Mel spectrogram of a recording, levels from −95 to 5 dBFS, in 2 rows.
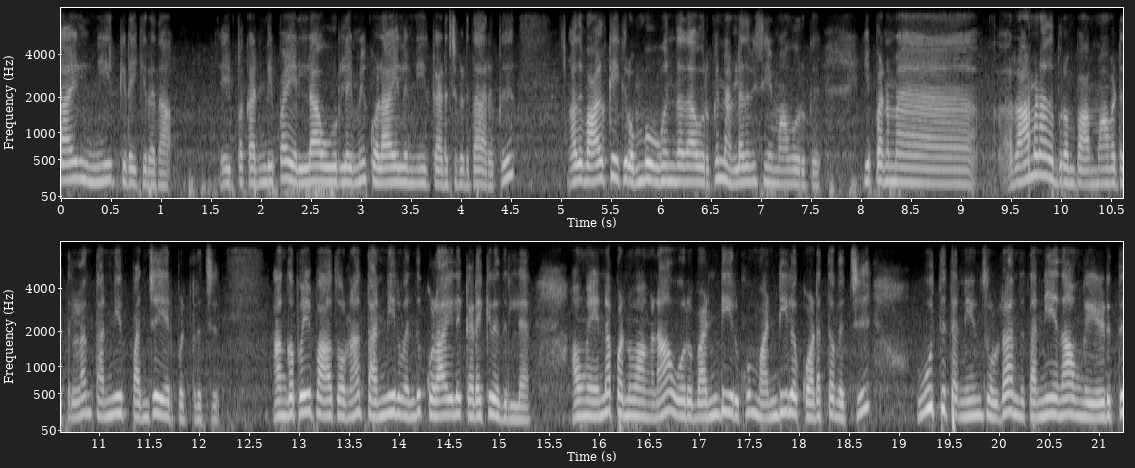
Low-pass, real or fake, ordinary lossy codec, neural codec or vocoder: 7.2 kHz; real; Opus, 24 kbps; none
